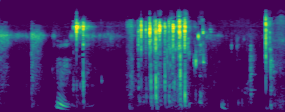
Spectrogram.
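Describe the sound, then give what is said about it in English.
Rapid, uneven clatter of keys on a computer keyboard, fairly loud, coming in bursts with brief pauses and a faint voice murmuring in the background. “why don't you ease up on that keyboard?”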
